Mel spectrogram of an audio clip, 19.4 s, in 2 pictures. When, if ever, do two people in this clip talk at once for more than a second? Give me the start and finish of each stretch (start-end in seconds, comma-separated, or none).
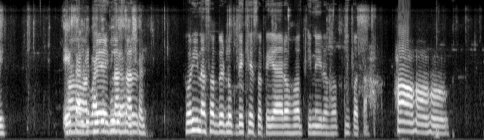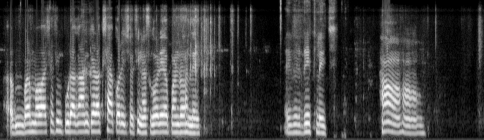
none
